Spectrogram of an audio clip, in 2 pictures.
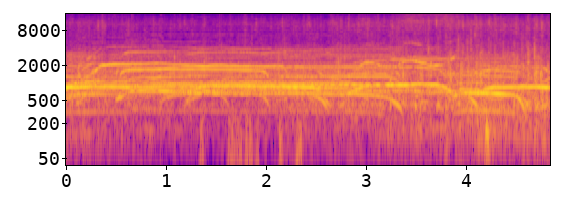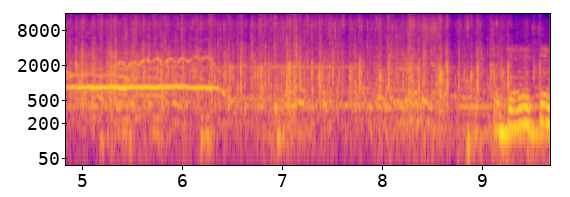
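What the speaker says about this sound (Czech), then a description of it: "Tak velký potlesk!" A large crowd at a Majáles student festival show cheers, whoops and applauds loudly, with high shouting voices over continuous clapping that settles slightly toward the end.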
